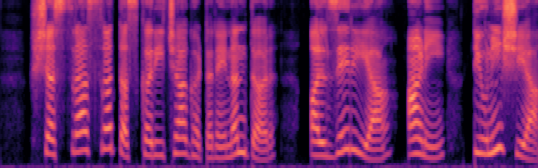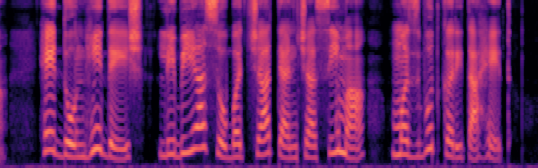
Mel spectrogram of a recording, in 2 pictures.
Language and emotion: Marathi, neutral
